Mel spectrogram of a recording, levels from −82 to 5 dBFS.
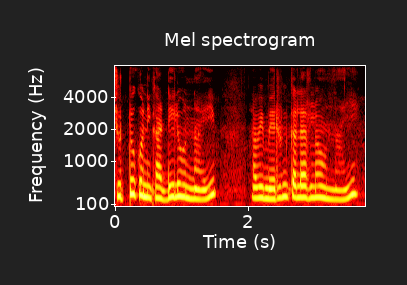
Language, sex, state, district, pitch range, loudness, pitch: Telugu, female, Telangana, Mahabubabad, 225-260 Hz, -14 LUFS, 240 Hz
